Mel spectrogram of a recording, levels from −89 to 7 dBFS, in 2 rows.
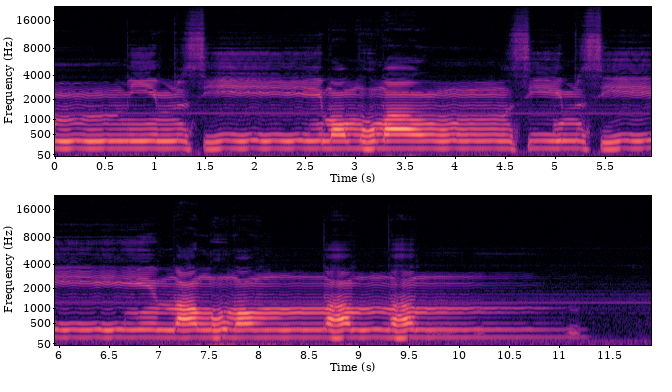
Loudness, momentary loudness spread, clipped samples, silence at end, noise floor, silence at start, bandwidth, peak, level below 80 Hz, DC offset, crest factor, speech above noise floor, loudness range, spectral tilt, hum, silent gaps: -23 LUFS; 13 LU; under 0.1%; 0.7 s; -54 dBFS; 0 s; 15.5 kHz; -6 dBFS; -60 dBFS; under 0.1%; 18 dB; 33 dB; 5 LU; -6.5 dB/octave; none; none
